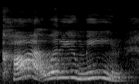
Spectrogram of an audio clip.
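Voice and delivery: high, startled disbelief; shocked question. Retold or imitated. Friend hearing her partner got caught, shocked. Friend reacts to the bad news.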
